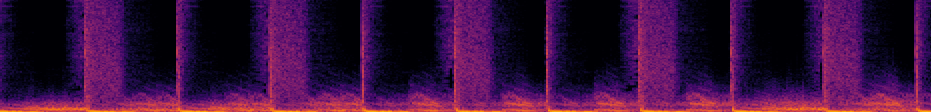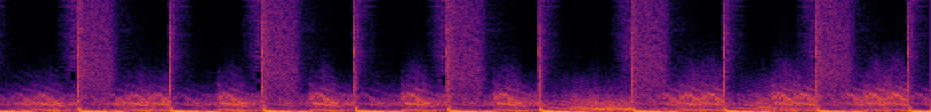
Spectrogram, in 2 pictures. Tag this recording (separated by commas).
Music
